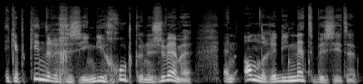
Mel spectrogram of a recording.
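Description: Male narrator doing resolute teen boy leader; firm, husky. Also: medium pitch, very animated, fast talker, no room sound, studio quality, pitched above the performer's own voice. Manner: firm, explaining, sometimes angry. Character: resolute teenage boy leader, practical planner.

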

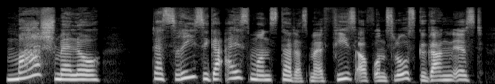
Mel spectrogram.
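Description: A woman's voice: on the high side, animated, measured pace, no echo, studio quality, pitched above the performer's own voice. A woman voicing a practical young man who sells ice, in a storybook reading. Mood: worried.

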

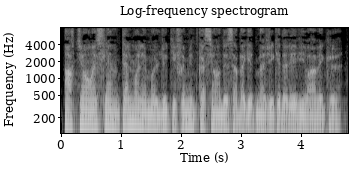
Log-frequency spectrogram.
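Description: A man voicing a sneering, arrogant pure-blood boy wizard, scornful and gloating in a raspy voice. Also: medium pitch, level tone, fast talker, a little mellow, close to an everyday voice.

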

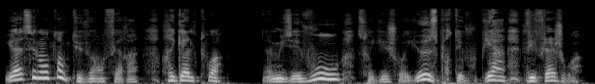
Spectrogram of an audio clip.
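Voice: medium pitch, sing-song, moderate pace, mellow, no room sound, clean studio sound. A reader voicing a miserly, scheming old man of seventy-six who wheedles and gloats over gold. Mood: coaxing. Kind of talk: audiobook character voice.

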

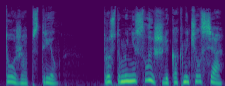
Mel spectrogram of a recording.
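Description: A woman's voice: fairly high pitch, lively intonation, normal speed, husky, dry recording, clean studio sound, voice pushed up. A woman voicing an anxious young boy who insists he is not afraid, in an audiobook. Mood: uneasy. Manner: insistent, uneasy. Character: anxious young boy, trying to sound brave. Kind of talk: audiobook character voice.

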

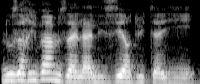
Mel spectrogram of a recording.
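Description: A woman with a somewhat low voice reads a classic adventure novel aloud. Her delivery is measured and expressive, the steady pace of an audiobook narrator.

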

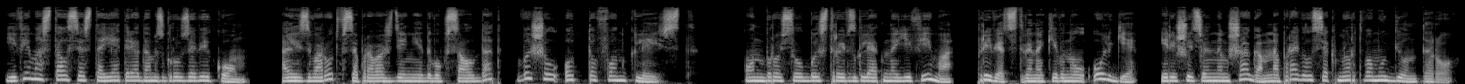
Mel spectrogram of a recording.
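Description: Woman audiobook narrator, low voice, measured even reading, dry close mic. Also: dry recording.

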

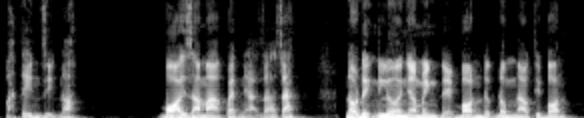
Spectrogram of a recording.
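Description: A man's voice: fairly low pitch, big pitch swings, normal speed. A man voicing an arrogant, hot-tempered middle-aged village chief in a ghost story, barking orders and sneering. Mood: furious, scornful. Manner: shouting, scornful and bullying.

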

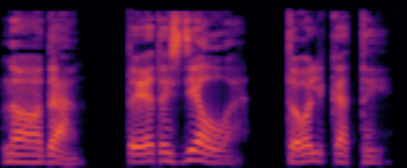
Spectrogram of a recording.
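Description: A woman reading a calm, teasing male dark lord who speaks with quiet assurance, in a dry close recording. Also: lowish voice, slow pace, no room sound. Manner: teasing, gently smirking.

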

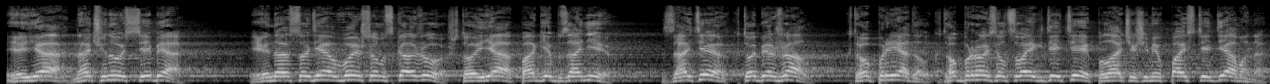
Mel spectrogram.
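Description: Audiobook hero's amplified battle speech put on by a male narrator: high, slow and shouted, with big cave echo. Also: soft background music, full character voice. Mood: booming. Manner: slow, drawn-out, shouted proclamation. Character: grim male hero booming a magically amplified war speech. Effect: heavy cave-like echo and long reverb. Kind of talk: audiobook character reading. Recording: heavy cavernous echo with long reverb.

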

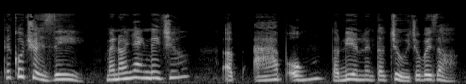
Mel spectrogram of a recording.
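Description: A woman's voice: on the high side, lively intonation, fairly quick, dry recording. A woman voicing a short-tempered middle-aged mother who scolds sharply and impatiently. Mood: scolding.

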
